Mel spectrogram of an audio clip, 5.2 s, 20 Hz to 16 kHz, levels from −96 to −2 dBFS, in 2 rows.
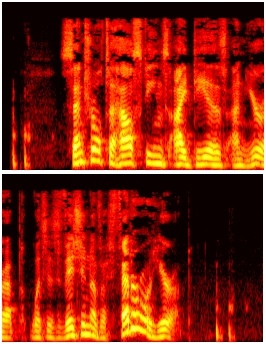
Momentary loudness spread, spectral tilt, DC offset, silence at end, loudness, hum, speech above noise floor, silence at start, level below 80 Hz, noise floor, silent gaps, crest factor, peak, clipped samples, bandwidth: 23 LU; -5 dB/octave; under 0.1%; 0.45 s; -23 LUFS; none; 20 dB; 0.1 s; -68 dBFS; -43 dBFS; none; 20 dB; -4 dBFS; under 0.1%; 11.5 kHz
